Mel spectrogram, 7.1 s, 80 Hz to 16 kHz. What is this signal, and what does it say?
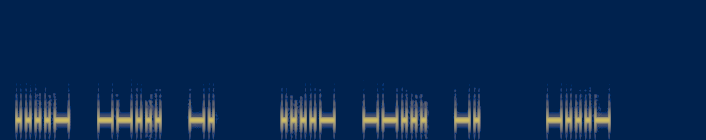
Morse code, heard as a keyed tone, about 25 wpm, spaced as for 18 wpm, 600 Hz. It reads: 47N 47N <BT>
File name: QSO209 18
